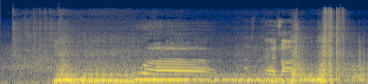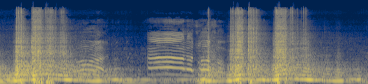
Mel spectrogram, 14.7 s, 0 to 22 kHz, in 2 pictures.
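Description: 2011 Cadillac CTS4 with a 3.6-liter V6 and straight-pipe dual exhaust, a loud idle rumble followed by several sharp revs, with excited voices reacting between the blips.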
